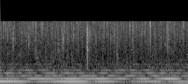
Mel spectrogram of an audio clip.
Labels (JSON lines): {"label": "biophony, midshipman", "recorder": "SoundTrap 500"}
